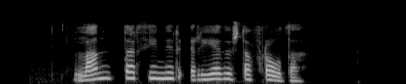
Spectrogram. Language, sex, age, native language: Icelandic, female, 40-49, Icelandic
